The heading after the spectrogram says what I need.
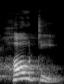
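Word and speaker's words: haughty: হটি এর উচ্চারণ হবে হউটি।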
